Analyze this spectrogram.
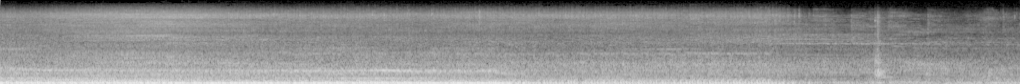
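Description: Harley-Davidson V-twin touring motorcycle engine running at low speed in a deep, steady rumble. It eases off about halfway through, then cuts out about two seconds before the end, leaving a single faint click.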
